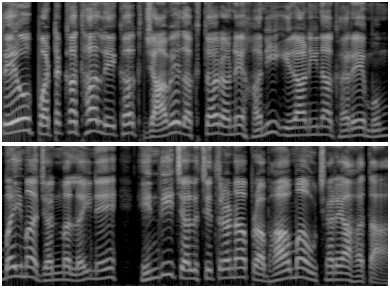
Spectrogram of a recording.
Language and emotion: Gujarati, neutral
